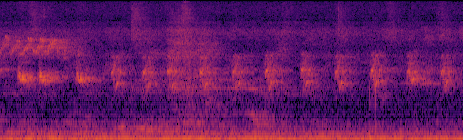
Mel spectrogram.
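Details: Bulbul giving quick mid-pitched chirps, several notes per second with a few slurred doublets, set against a steady low mechanical hum.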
